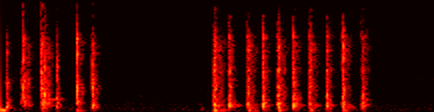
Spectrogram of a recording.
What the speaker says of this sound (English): I can click on enter a message and I can start typing.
